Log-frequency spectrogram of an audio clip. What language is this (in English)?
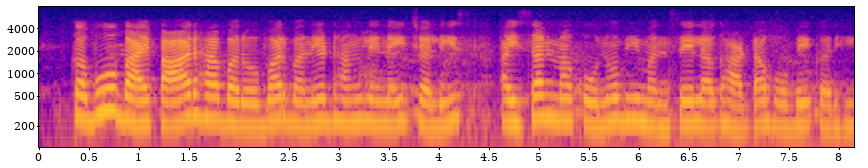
Chhattisgarhi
